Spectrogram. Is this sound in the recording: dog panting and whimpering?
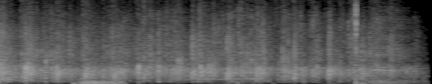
no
